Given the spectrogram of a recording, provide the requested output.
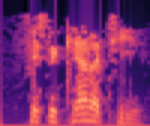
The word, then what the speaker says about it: physicality: 注意啊，读音还是有点不同的，一个就是 physical，另外一个就是 physicality。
